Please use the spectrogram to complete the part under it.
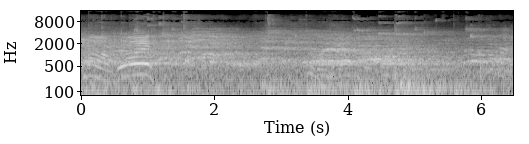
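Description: A basketball bounces on a hard floor with an echo.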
